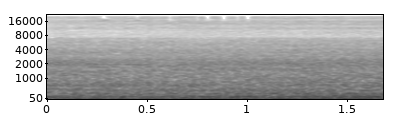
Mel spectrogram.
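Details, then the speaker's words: MINI Cooper Countryman that had a silent no-start, traced to a dead starter motor; after only a new starter is fitted the engine catches and idles with a low, steady rumble, no misses or knocks. Normal idle. "จบเลยไดสตาร์ทตัวเดียวนี่นะไดสตาร์ทตัวเดียวนะครับเครื่องติดเลย"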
